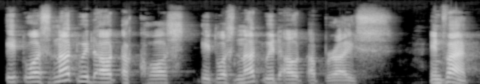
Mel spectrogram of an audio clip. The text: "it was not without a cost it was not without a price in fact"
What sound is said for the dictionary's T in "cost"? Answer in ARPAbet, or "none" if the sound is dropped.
T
